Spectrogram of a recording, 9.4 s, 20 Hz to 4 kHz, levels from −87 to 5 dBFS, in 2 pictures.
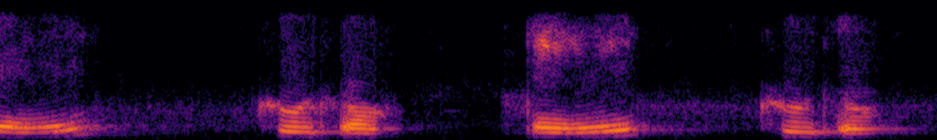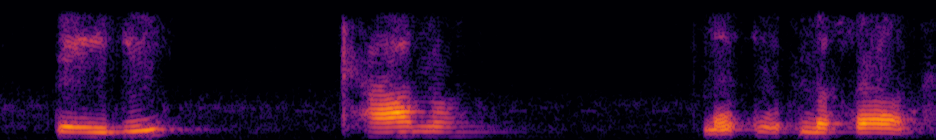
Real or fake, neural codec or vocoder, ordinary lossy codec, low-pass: real; none; none; 3.6 kHz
